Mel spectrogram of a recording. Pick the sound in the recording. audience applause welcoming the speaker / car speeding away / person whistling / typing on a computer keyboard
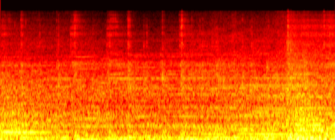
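car speeding away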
